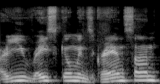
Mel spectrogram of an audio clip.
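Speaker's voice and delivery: put-on ribbing yell. Retelling yelling at a kid in the game: retelling own yell. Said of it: "I just yelled at him".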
